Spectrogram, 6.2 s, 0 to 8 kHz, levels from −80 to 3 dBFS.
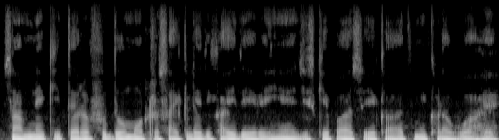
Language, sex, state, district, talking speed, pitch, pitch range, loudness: Hindi, male, Uttar Pradesh, Lalitpur, 155 wpm, 90 Hz, 85-90 Hz, -16 LUFS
